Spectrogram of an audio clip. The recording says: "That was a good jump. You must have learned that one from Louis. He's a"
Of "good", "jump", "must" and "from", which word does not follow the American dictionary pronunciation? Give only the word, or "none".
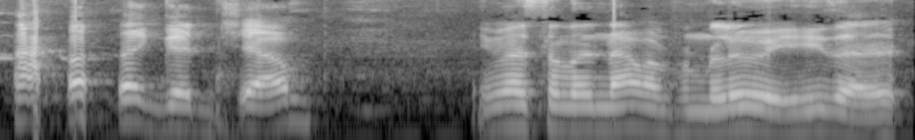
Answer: jump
